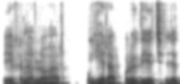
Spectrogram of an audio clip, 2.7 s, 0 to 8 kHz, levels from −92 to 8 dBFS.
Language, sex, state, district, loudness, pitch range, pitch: Bengali, male, West Bengal, Jalpaiguri, -20 LUFS, 140-145 Hz, 145 Hz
